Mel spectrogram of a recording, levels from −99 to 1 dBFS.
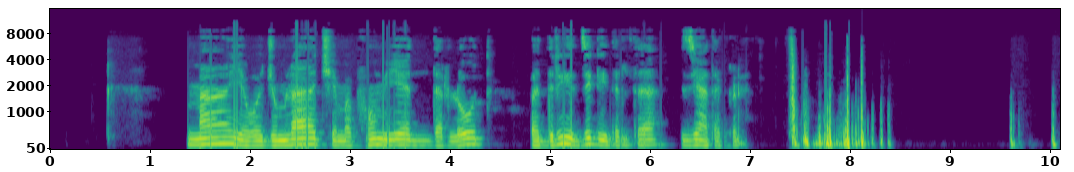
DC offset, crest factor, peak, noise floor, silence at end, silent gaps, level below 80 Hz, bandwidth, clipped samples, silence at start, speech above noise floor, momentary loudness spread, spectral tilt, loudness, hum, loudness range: under 0.1%; 18 dB; 0 dBFS; under -90 dBFS; 0 s; none; -44 dBFS; 11 kHz; under 0.1%; 1.4 s; over 74 dB; 16 LU; -5.5 dB/octave; -17 LUFS; none; 4 LU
